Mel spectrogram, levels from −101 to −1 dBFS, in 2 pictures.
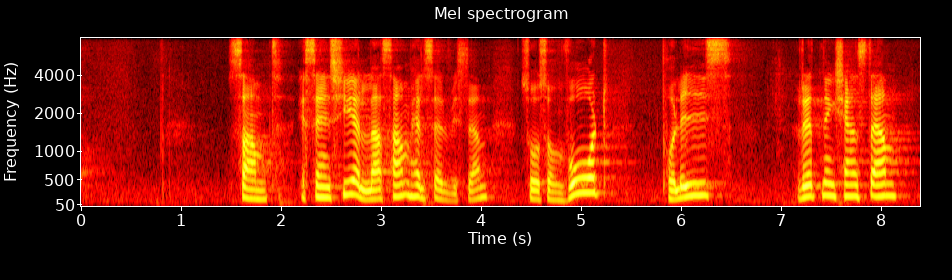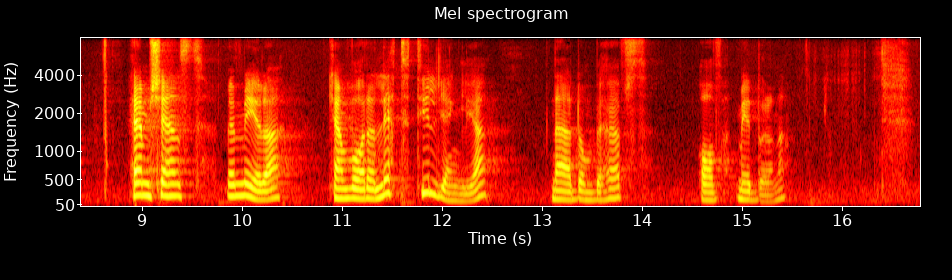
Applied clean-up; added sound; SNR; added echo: none; none; none; none.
